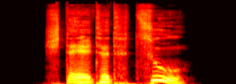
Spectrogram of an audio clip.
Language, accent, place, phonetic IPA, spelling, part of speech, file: German, Germany, Berlin, [ˌʃtɛltət ˈt͡suː], stelltet zu, verb, De-stelltet zu.ogg
- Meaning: inflection of zustellen: 1. second-person plural preterite 2. second-person plural subjunctive II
